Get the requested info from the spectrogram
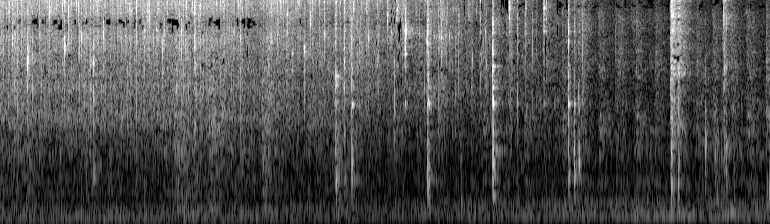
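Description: Tofu frying in hot oil in a steel wok, a hissing sizzle that slowly dies down. Over it, from about three seconds in, a series of sharp clicks of chopsticks and metal tongs tapping the wok and the wire strainer as the pieces are lifted out.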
